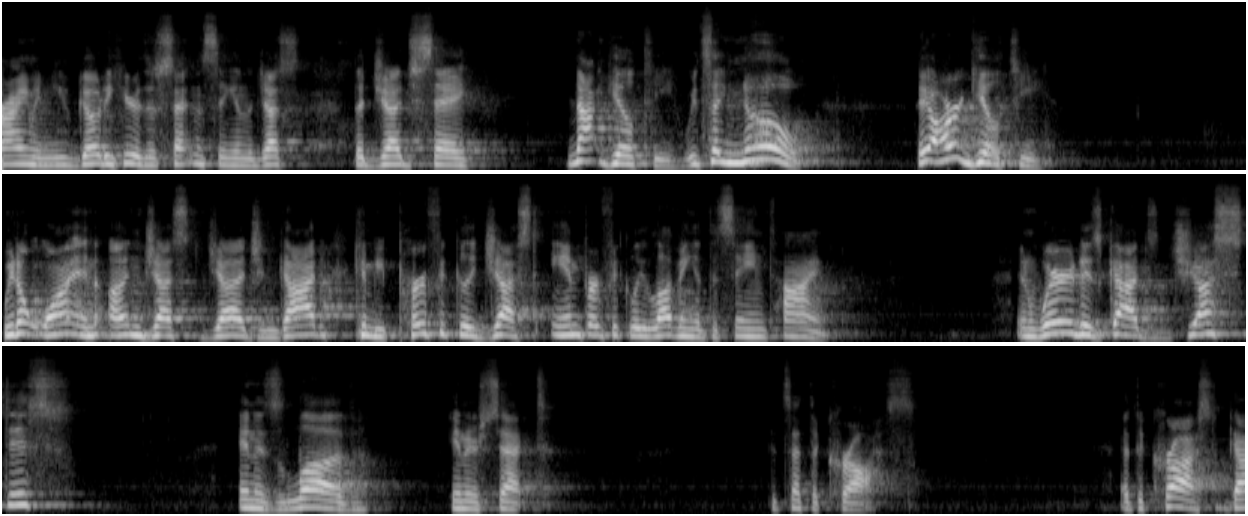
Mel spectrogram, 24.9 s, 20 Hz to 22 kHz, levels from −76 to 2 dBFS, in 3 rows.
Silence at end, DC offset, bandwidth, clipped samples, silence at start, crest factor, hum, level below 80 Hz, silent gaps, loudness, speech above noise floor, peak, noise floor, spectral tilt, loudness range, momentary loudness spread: 0 s; under 0.1%; 15.5 kHz; under 0.1%; 0 s; 20 dB; none; -68 dBFS; none; -21 LUFS; 47 dB; -2 dBFS; -68 dBFS; -6 dB/octave; 9 LU; 14 LU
